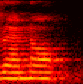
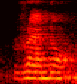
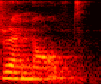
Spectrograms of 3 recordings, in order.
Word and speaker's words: Renault: Now this one, it is pronounced as Renault. Renault, not Renault, Renault.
